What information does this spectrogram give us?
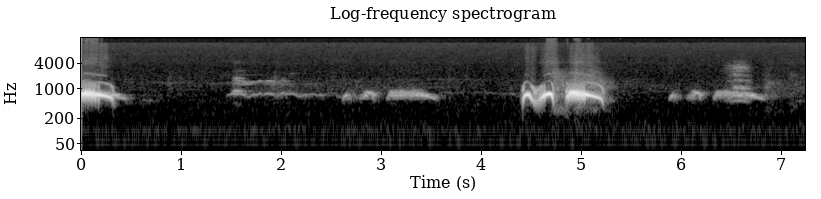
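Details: Spotted dove decoy cooing quickly to bring wild doves in: a loud coo opens, then soft, low murmured notes, a loud double coo at mid-clip, and quieter coos close the sequence.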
